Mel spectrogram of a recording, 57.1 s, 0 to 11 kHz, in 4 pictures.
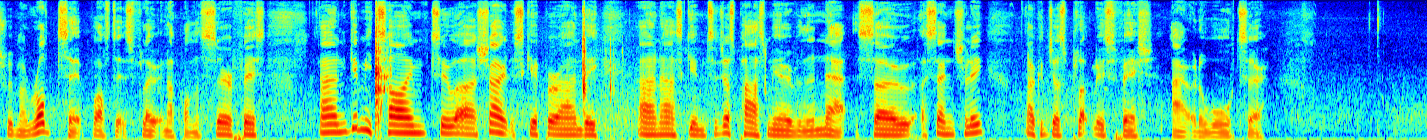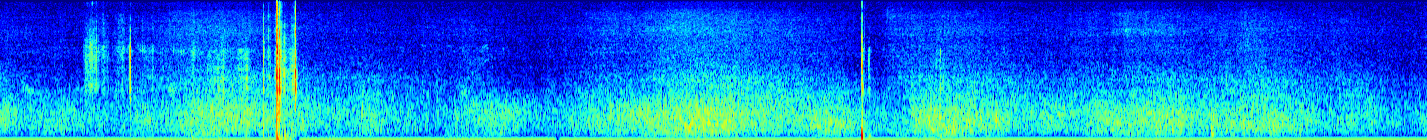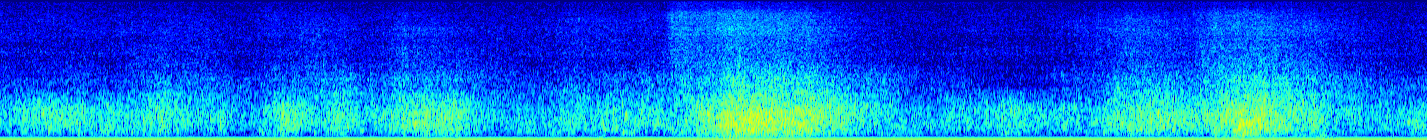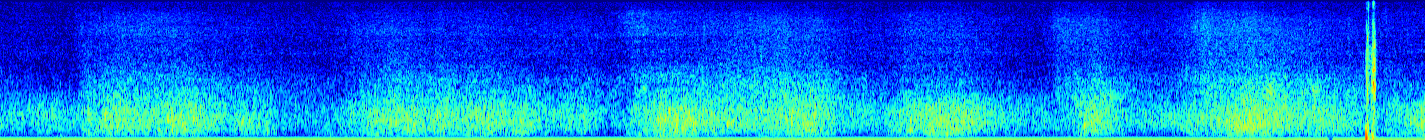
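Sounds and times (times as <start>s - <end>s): water lapping against boat: 1.8s - 8.1s
sharp click: 3.7s - 4.0s, 5.8s - 6.3s, 16.8s - 17.3s, 56.4s - 56.6s.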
